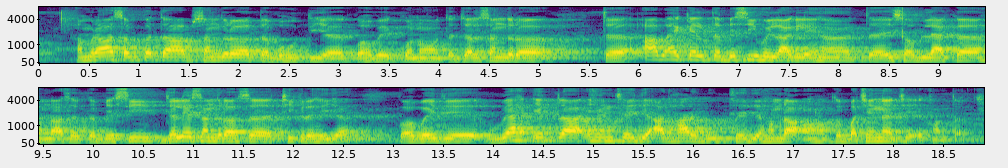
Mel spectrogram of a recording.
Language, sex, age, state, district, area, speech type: Maithili, male, 18-30, Bihar, Saharsa, rural, spontaneous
